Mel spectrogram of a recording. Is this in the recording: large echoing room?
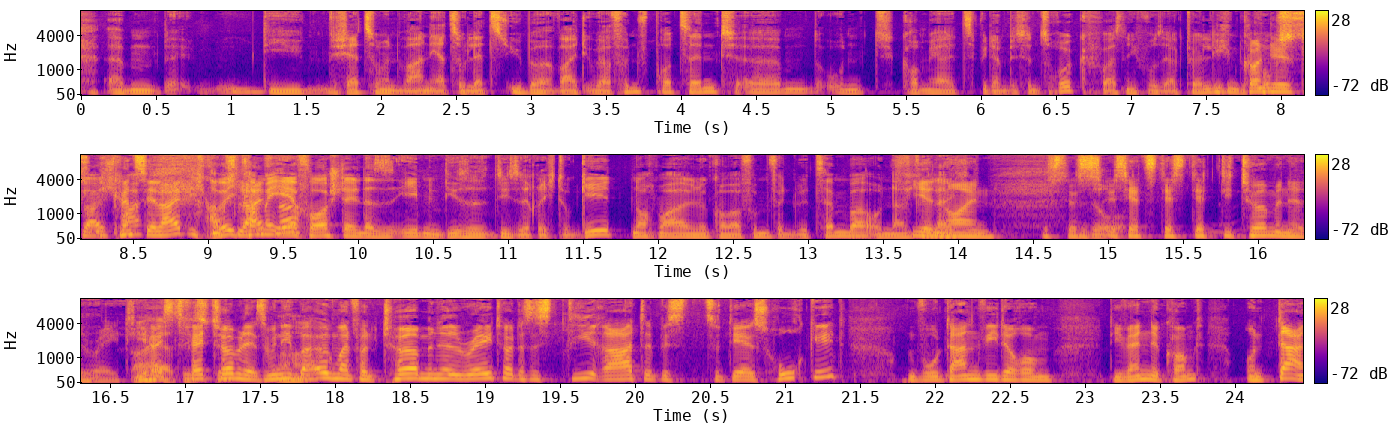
no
